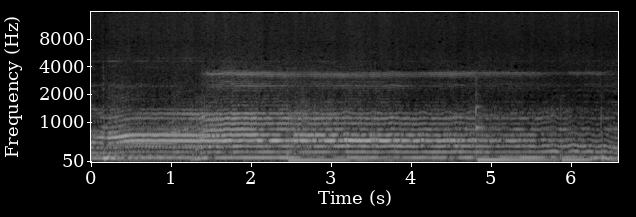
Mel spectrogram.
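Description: Hindustani classical vocal in raag Kaushik Dhwani: a male voice slides briefly, then holds one long steady note over a tanpura drone.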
